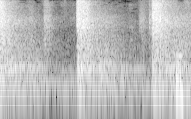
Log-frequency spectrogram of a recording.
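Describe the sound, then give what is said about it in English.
A man stuck in an elevator bangs heavily on its metal door: two loud, boomy impacts about three-quarters of a second apart over a dull background rumble, with a smaller knock at the end. No one speaks. “He's banging it.”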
